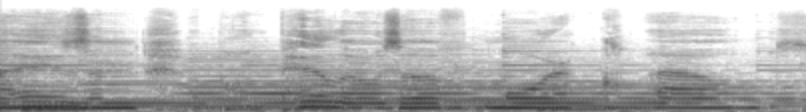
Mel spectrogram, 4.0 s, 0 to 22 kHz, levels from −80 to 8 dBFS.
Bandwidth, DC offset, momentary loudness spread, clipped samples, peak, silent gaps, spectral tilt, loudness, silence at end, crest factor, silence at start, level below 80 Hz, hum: 14.5 kHz; 0.5%; 7 LU; under 0.1%; -2 dBFS; none; -6.5 dB/octave; -17 LUFS; 0 s; 14 dB; 0 s; -46 dBFS; none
